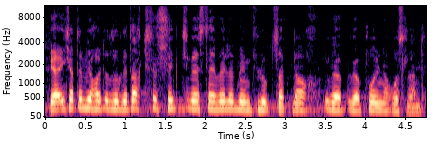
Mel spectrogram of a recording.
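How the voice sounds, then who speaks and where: A podcast host interviewing a band, easygoing and quick with short questions. His voice sits a little higher than most men's. Clear background noise runs through the recording. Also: little pitch movement. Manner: friendly, asks short questions, laughs often.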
